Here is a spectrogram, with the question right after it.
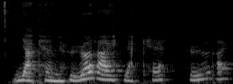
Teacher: But there is an R at the end, which the Danes often don't put.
